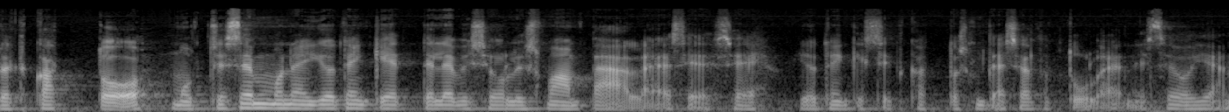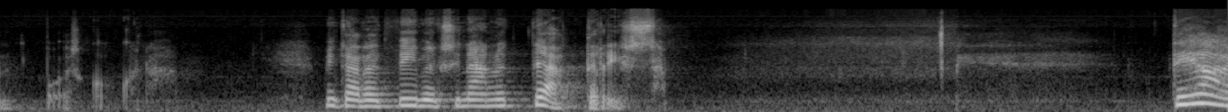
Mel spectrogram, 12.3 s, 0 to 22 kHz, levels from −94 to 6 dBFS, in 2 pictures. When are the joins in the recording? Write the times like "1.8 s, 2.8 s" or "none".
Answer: none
